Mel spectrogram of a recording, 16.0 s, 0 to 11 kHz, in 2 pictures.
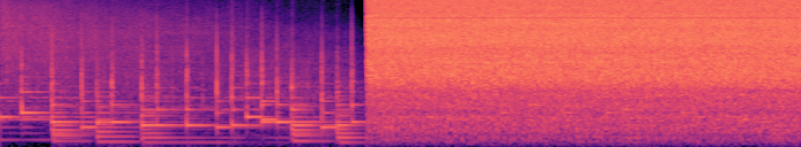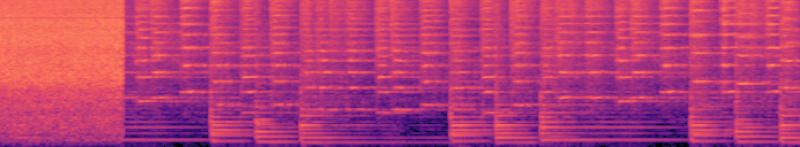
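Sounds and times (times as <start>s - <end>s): waterfall rushing: 3.7s - 9.3s.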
